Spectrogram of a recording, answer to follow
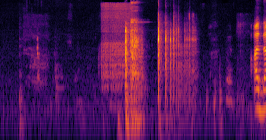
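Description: Dice rolled for a perception check: a short rattle followed by a quick run of hard clicks as they tumble and settle.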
